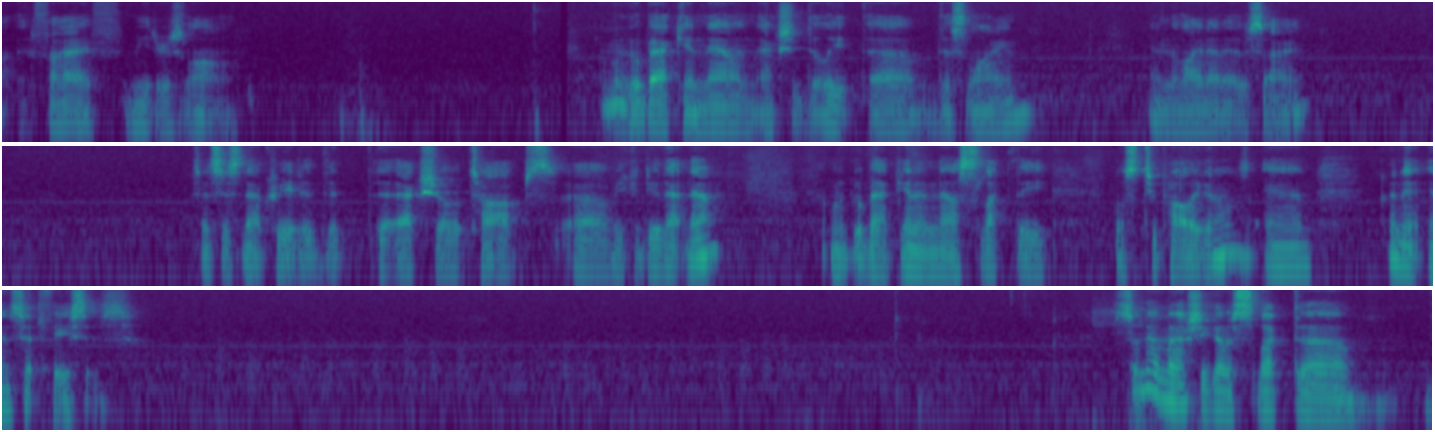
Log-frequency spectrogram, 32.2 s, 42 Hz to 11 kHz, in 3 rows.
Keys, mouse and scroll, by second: 3.4 click, 4.2 middle click, 4.4 click, 5.1-5.8 scroll up 4, 6.6 click, 10.1 click, 10.9 click, 12.2 middle click, 14.0 shift+click, 15.1 Delete, 19.5 click, 20.3 click, 20.8 middle click, 22.6 shift+click, 24.3 click, 25.4-27.7 drag, 28.2-29.9 middle drag, 31.0 click.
